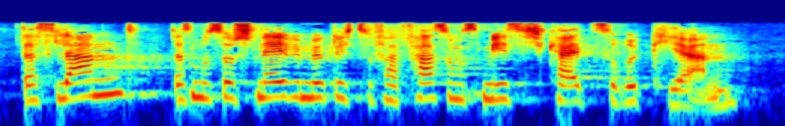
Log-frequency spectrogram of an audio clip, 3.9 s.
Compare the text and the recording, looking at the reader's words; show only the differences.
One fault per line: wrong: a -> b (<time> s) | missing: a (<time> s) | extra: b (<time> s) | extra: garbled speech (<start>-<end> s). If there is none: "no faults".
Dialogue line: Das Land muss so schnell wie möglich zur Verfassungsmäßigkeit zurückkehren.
no faults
